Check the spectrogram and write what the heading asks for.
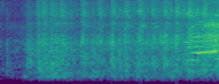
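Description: Toy push lawn mower rattling with rapid, even clicks as a toddler pushes it across the carpet. A child's high squeal starts near the end.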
